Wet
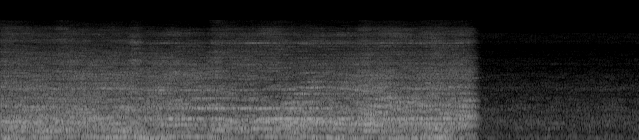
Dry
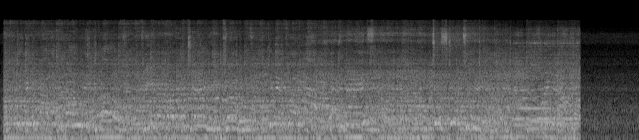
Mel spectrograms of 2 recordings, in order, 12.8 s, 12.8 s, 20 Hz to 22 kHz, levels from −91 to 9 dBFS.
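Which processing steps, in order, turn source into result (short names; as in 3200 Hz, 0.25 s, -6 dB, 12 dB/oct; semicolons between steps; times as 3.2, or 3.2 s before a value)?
Paulstretch 4.8×, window 0.10 s, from 9.63; gain -8 dB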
